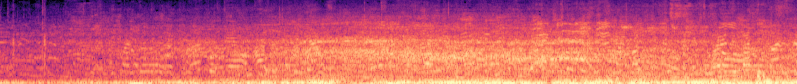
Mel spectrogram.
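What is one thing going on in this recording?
Loud music with heavy bass booms from big outdoor speakers.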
